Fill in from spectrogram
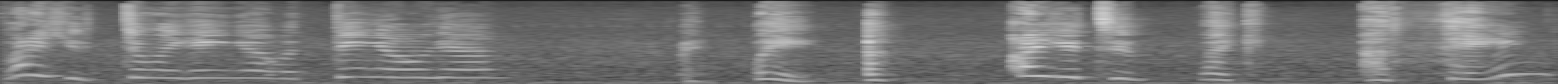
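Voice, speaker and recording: Using a put-on character voice at an extremely high pitch, a man speaks at a moderate pace with long, frequent pauses, over clear background noise. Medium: game stream. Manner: eager, pushy.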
